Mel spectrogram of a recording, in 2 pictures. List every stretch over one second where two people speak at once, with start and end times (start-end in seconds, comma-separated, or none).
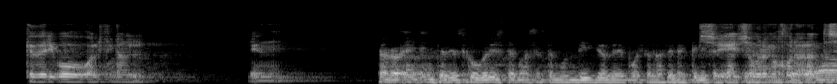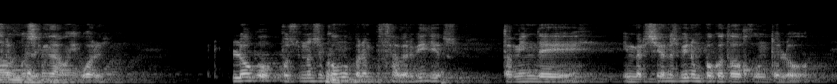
7.0-9.0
